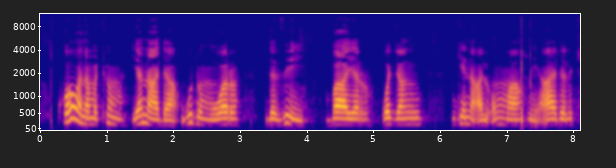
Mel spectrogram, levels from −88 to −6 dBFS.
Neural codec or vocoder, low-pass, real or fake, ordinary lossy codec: none; 10.8 kHz; real; MP3, 48 kbps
